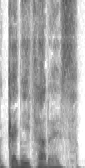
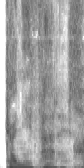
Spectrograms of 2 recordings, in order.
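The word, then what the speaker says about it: Cañizares: Kilian Canizares. – C'est pas loin. Canizares. – Ah, voilà. – Ouais, pas loin. – Redis-le. – Canizares.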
